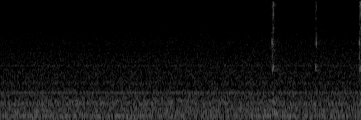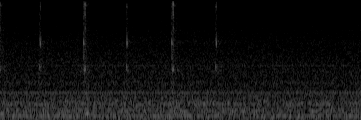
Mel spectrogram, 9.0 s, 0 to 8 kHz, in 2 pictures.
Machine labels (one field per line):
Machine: valve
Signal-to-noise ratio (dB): -6 dB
